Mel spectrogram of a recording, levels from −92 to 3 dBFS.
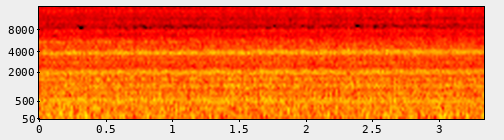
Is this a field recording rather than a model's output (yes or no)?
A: yes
